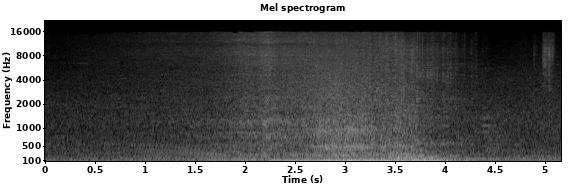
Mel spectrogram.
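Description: A car engine rumbles and roars, then fades.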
